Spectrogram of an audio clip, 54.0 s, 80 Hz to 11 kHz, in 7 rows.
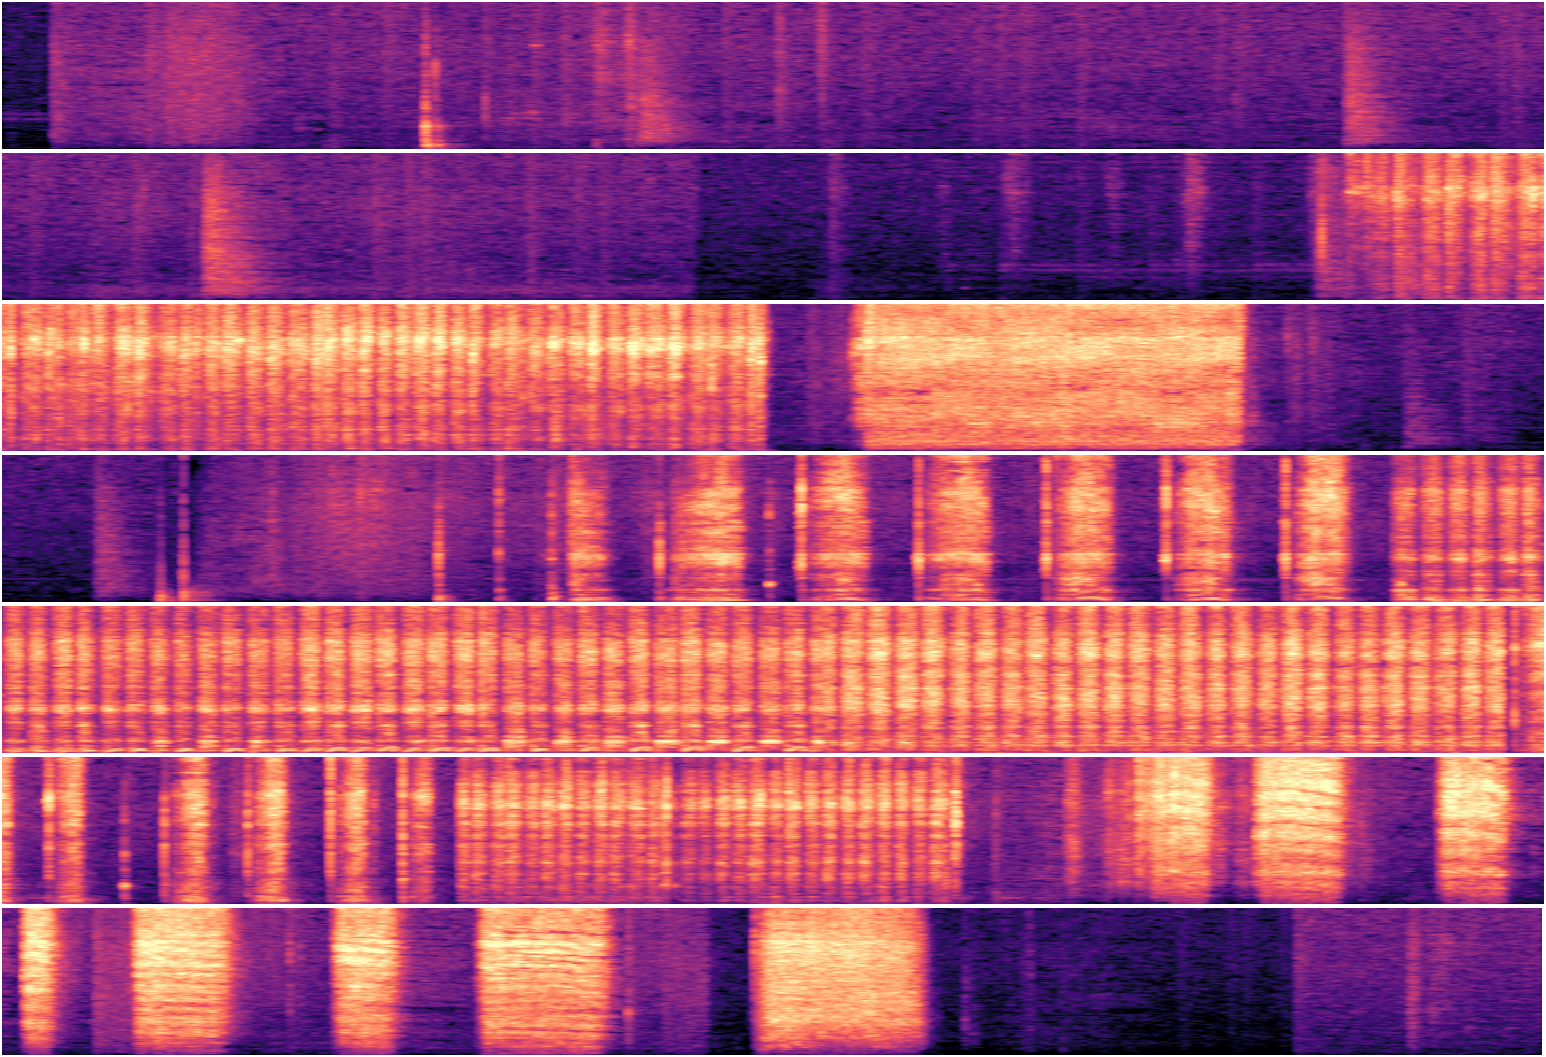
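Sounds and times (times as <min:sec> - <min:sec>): brief loud hiss: 0:44.2 - 0:49.4.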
